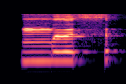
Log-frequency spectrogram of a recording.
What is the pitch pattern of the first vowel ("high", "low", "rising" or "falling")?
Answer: high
